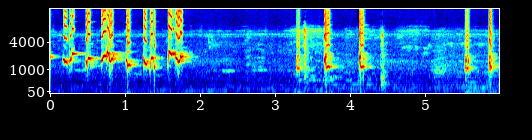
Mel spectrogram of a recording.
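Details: Yellow-vented bulbul lure recording meant to spur caged birds into song: a quick burst of bubbly slurred whistles, then a quieter pause and a few spaced, lower chirps.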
